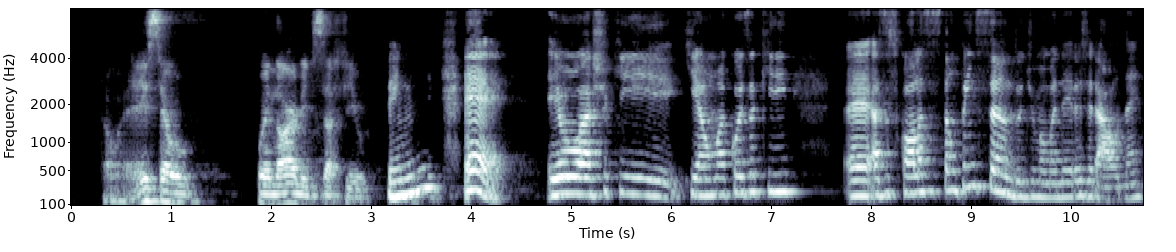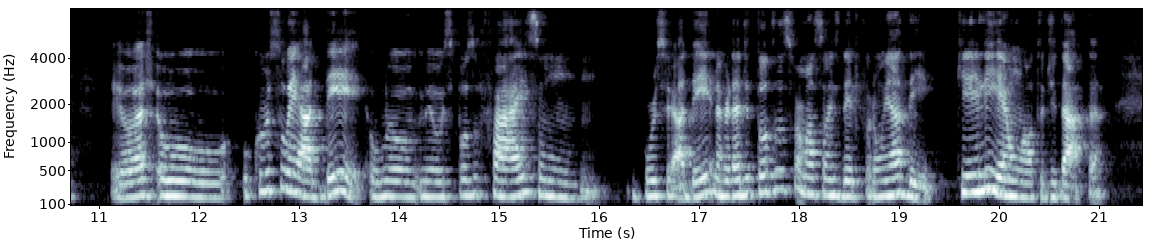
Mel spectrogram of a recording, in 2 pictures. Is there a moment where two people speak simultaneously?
No

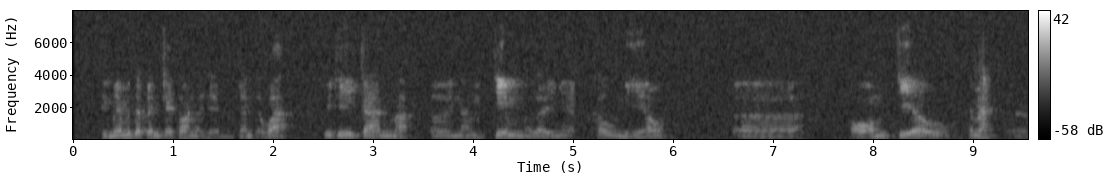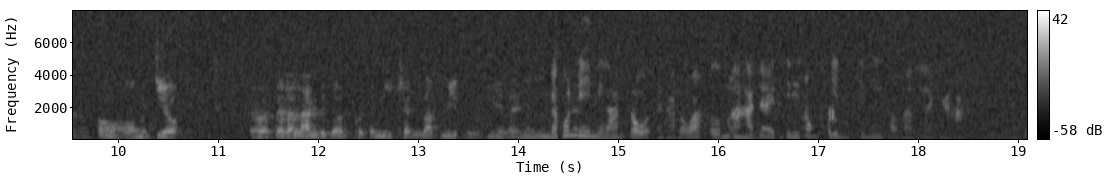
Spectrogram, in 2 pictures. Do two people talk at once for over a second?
No

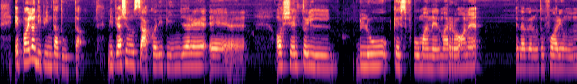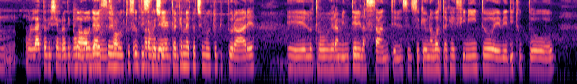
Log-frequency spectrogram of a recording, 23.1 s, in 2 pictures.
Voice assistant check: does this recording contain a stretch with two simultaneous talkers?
Yes, from 13.0 s

